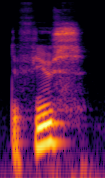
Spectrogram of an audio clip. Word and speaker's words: diffuse: In the following examples, the adjective and verb form have the same spelling but differ in voicing. From s to z. Close, close. Diffuse, diffuse.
